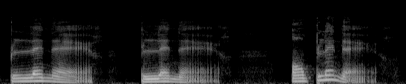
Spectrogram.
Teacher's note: you've got this air here, and then we tend to make the liaison plein air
